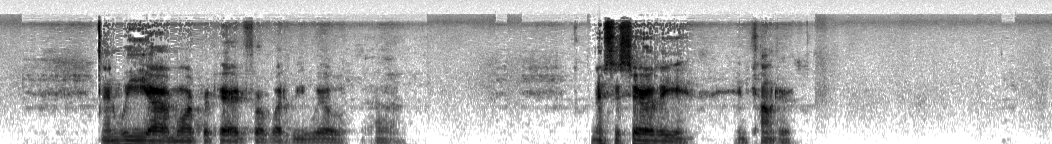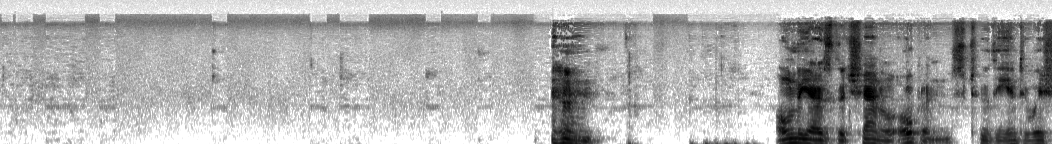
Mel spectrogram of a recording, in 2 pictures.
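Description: An elderly man speaks calmly into a microphone, in bursts with long pauses.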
